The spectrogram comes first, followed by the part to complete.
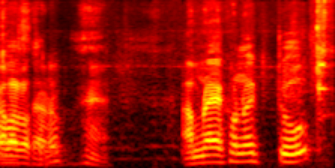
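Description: A man's voice speaking in short phrases, with a brief pause in the middle.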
